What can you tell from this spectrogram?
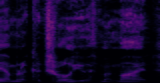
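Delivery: low, hushed, quick mock threat; leaning-in threat. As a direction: say it softly and low, right up close. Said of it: "he leans into me".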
